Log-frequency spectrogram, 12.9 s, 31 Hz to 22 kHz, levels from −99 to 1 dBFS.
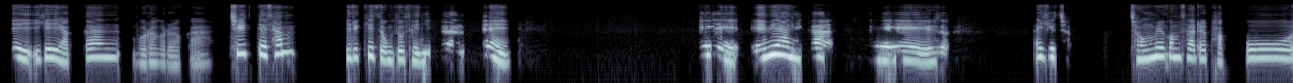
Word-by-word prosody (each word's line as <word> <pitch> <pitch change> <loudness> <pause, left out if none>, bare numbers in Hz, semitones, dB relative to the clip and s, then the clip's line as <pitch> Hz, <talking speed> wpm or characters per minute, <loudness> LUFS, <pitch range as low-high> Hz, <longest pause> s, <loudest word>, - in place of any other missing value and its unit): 예 - - +2
이게 230 +1 0
약간 235 +7 -3
뭐라 155 +1 -11
그럴까? 145 +1 -15 0.2
7 320 0 +4
대 310 -1 +2
3 320 +6 +1 0.5
이렇게 235 +4 -1
정도 195 -4 -2
되니깐 170 +5 -4 0.4
예. 180 -10 +3 1.9
네 270 - +2
애매하니까 250 0 +5 0.5
네 185 -1 +3
그래서 170 +3 -2 0.9
아 245 - -1
이게 245 0 +1
저 - - -12 0.6
정밀 225 +6 +2
검사를 235 -4 -1
받고 220 +6 -3
220 Hz, 190 characters per minute, -22 LUFS, 180-245 Hz, 1.9 s, 애매하니까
